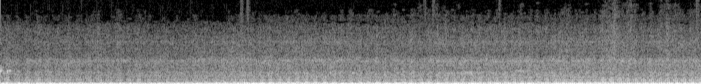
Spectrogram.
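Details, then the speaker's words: High-mileage ex-Amazon van, sat dead for months, bump-started in second gear while towed: deep diesel clatter catches and keeps running; owner suspects ignition switch issues. "so Kieran was now pulling me and this for Transit essentially giving this engine a bump start"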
